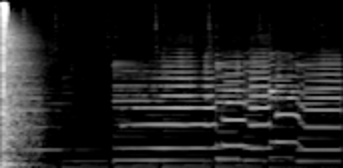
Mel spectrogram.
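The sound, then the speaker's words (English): A door is slammed shut by someone walking out, with one loud, heavy thud that rumbles and fades over half a second, then steady layered music with shifting notes begins and carries on. “I don't give a damn, I say, slamming the door behind me.”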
